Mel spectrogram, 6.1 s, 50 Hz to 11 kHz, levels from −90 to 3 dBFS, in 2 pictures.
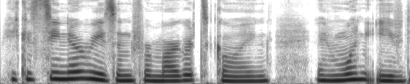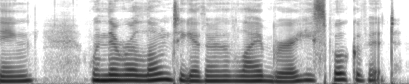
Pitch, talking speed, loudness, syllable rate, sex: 205 Hz, 225 wpm, -15 LUFS, 6.9 syllables/s, female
